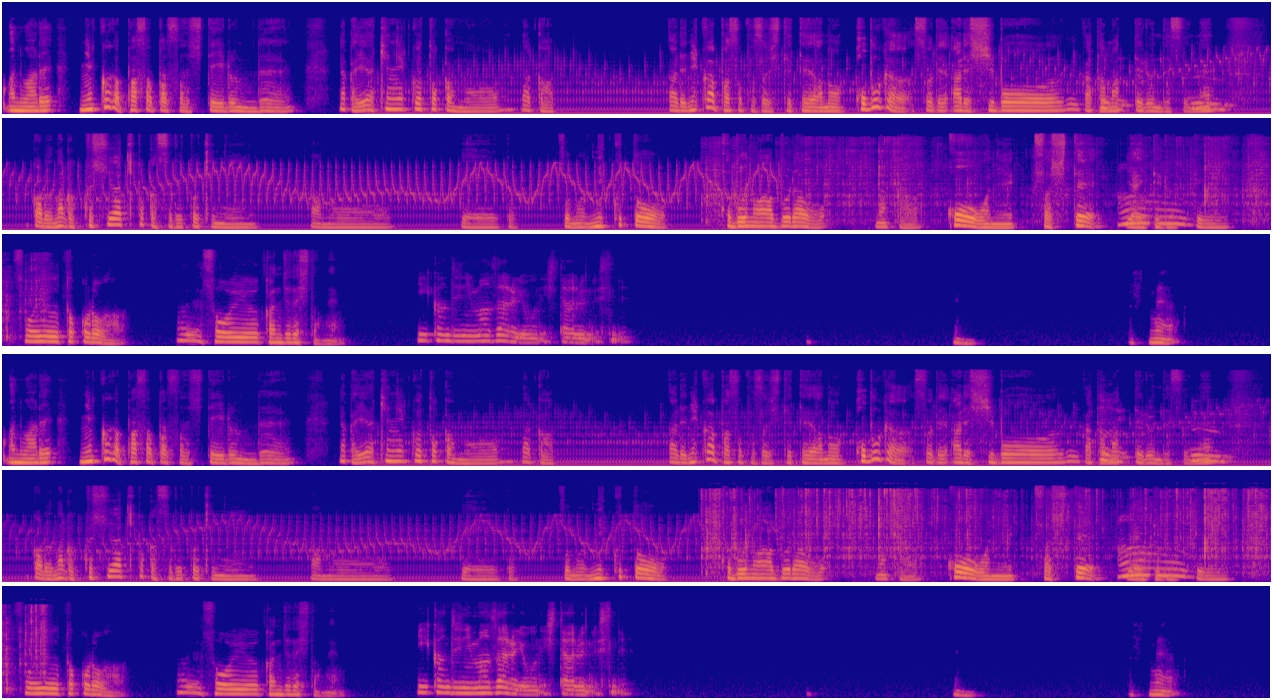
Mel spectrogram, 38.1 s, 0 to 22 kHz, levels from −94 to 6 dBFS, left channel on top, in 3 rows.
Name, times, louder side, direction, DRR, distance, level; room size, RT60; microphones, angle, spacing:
voice 1, 0.0-0.5 0.8-2.9 3.4-5.5 6.7-12.4 13.0-15.3 15.8-16.6 17.3-17.8 18.3-19.4 19.9-21.0 21.4-21.9 22.2-25.4 25.6-26.6 27.1-28.8 34.9-35.1 36.9-37.2, left 2 dB, 20° left, 0.4 m, -31 dB
sound 1, 3.6-20.5, left 3 dB, 85° left, 2.0 m, -50 dB
voice 2, 11.0-11.5 11.9-12.3 23.9-24.6 29.5-31.7, right 2 dB, 50° right, 1.1 m, -34 dB
sound 2, 19.7-25.8, right 8 dB, 70° right, 1.3 m, -44 dB
10.5 x 4.8 x 5.3 m
head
